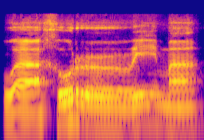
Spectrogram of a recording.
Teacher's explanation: rnya ada tasdidnya dibaca dobel ditekan dan ditahan biar tampak dobel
